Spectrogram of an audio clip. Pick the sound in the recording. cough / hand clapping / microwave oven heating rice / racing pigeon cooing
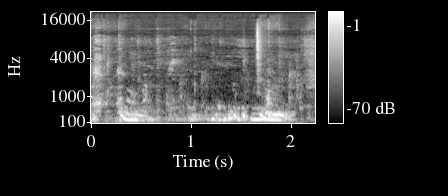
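racing pigeon cooing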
